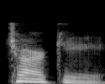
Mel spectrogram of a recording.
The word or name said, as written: charquid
